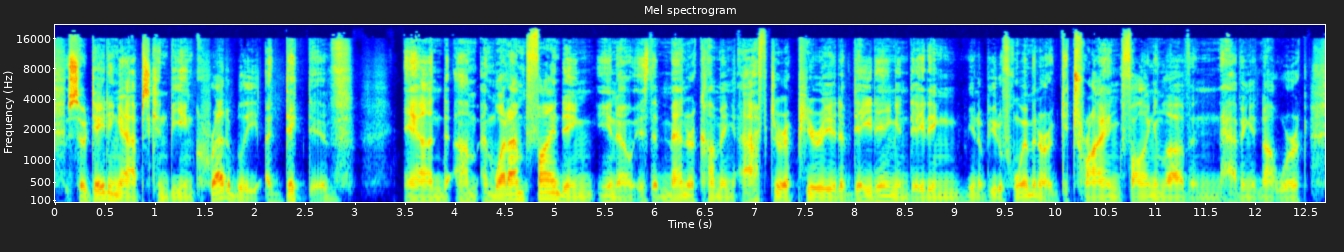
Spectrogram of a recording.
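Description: At a very deep, low pitch, a man talks at a moderate pace with hardly any pauses on a very clean recording with a silent background. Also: ordinary pitch variation. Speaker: men's group facilitator and intimacy teacher. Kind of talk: podcast interview. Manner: calm, relaxing delivery.

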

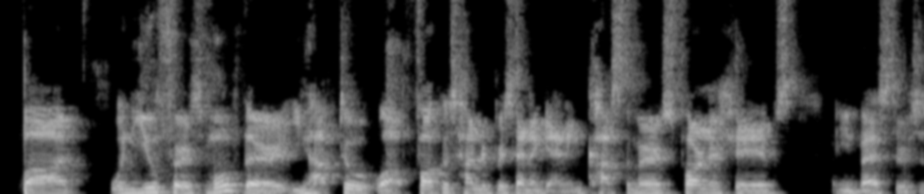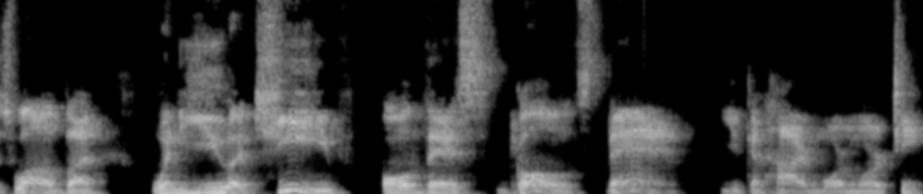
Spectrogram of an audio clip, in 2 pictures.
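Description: With a Spanish accent, a man of medium pitch speaks at a fairly slow pace with lively intonation. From Spain (Catalonia). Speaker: health tech startup founder. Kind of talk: interview.

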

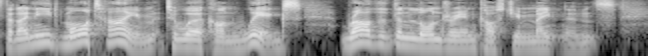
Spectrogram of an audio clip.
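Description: With lively intonation, the passage is delivered as plain reading aloud.

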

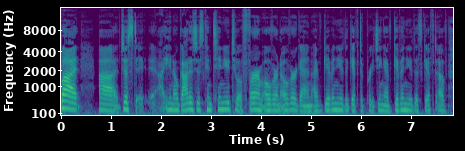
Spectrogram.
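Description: Recorded very cleanly against a silent background, a woman has an ordinary speaking voice and a fairly low pitch. She moves at a moderate pace with fairly even intonation. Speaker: pastor. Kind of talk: interview.

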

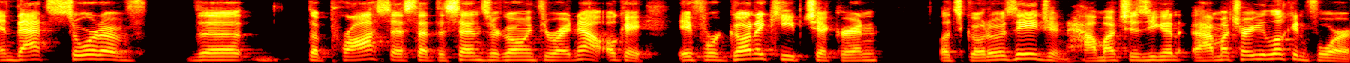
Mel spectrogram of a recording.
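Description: With an unremarkable speaking voice, a man talks at a fairly quick pace and fairly high pitch, his loudness very even and his pitch varying in an ordinary way. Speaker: hockey insider journalist. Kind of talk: casual chat.

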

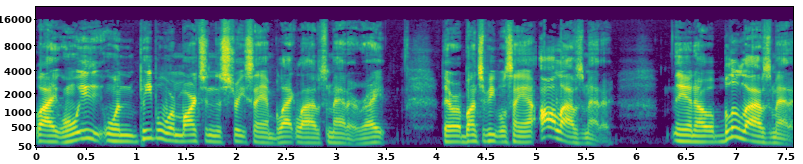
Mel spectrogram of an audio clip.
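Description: Over a quiet background, a man with an American accent uses an ordinary speaking voice at medium pitch with lively intonation. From North Carolina. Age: 30s. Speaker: comedian. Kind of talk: casual chat.

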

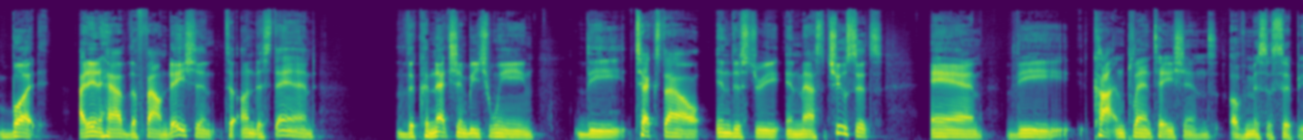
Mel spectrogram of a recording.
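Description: This man has an unremarkable speaking voice, fairly low in pitch with ordinary pitch variation, and an American accent. He speaks at a fairly slow pace in a very clean recording with a silent background. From New York City, Brooklyn. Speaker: history professor. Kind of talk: interview.

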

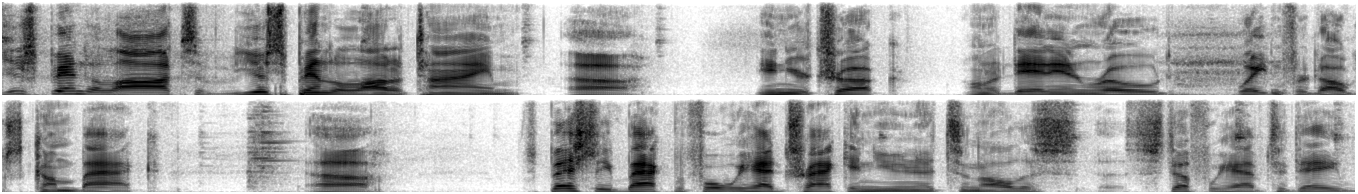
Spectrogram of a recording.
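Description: An ordinary speaking voice from a man, medium in pitch, with ordinary pitch variation. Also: moderate pace. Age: 60s. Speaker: veteran bear hunter with hounds. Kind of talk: casual storytelling chat. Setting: outdoors at a campsite.

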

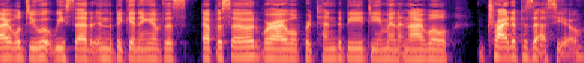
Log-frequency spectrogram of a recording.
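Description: Speaking at a very fast pace in an American accent, the voice has monotone, flat intonation in a very clean recording with a silent background. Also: woman, fairly low pitch for a woman. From US Northeast (New Jersey). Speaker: paranormal podcast host. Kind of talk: casual chat.

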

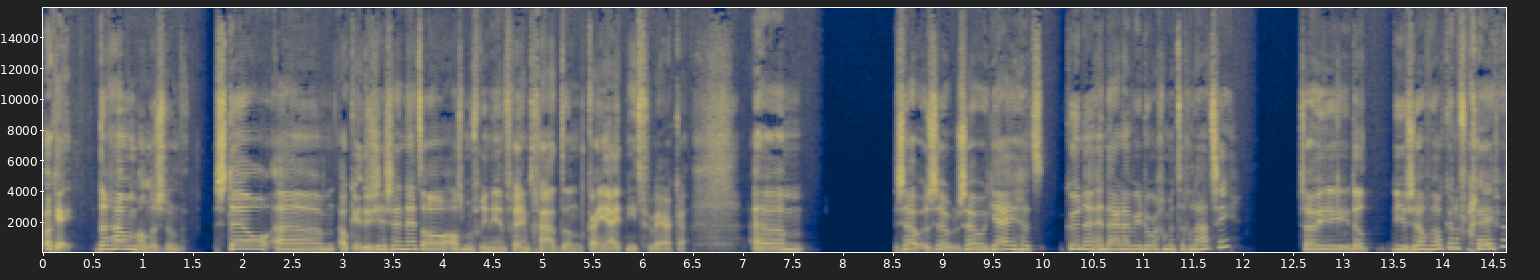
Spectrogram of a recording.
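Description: Here is a woman with an ordinary speaking voice, fairly high in pitch, with ordinary pitch variation and a moderate pace. The recording is very clean, with a silent background. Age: 30s. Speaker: podcast host and relationship therapist. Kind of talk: interview.

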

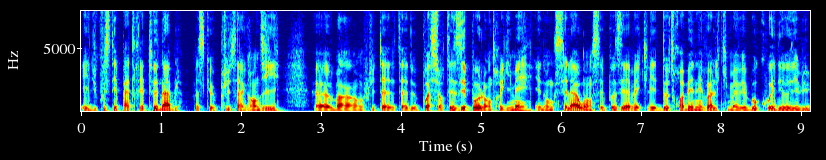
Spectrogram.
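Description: In a very clean recording with a silent background, a man speaks at a fairly quick pace. His pitch is fairly low and his intonation fairly even. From French Polynesia (Tahiti). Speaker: social entrepreneur. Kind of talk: interview. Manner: casual, hesitant with fillers.

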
